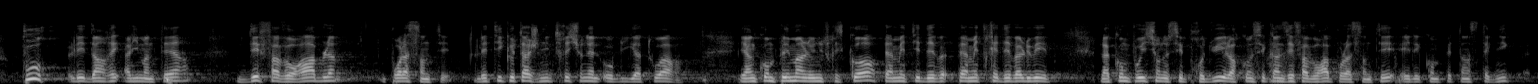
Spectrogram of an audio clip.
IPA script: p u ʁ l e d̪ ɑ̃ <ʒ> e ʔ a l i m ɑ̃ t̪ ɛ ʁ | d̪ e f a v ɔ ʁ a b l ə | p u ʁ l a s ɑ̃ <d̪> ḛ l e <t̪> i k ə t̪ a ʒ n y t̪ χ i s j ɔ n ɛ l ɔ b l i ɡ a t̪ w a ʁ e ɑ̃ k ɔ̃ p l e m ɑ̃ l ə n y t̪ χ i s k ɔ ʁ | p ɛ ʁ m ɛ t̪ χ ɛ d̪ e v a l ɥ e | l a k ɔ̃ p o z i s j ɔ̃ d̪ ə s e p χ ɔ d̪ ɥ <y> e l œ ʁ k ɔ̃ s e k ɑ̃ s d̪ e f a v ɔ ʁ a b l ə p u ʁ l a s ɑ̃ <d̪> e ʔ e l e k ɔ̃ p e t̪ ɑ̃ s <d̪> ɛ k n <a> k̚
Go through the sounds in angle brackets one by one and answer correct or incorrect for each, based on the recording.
incorrect: ʁ, incorrect: t̪, correct, incorrect: i, incorrect: t̪, incorrect: t̪, incorrect: i

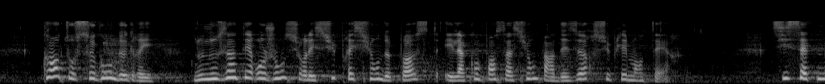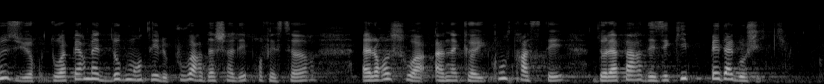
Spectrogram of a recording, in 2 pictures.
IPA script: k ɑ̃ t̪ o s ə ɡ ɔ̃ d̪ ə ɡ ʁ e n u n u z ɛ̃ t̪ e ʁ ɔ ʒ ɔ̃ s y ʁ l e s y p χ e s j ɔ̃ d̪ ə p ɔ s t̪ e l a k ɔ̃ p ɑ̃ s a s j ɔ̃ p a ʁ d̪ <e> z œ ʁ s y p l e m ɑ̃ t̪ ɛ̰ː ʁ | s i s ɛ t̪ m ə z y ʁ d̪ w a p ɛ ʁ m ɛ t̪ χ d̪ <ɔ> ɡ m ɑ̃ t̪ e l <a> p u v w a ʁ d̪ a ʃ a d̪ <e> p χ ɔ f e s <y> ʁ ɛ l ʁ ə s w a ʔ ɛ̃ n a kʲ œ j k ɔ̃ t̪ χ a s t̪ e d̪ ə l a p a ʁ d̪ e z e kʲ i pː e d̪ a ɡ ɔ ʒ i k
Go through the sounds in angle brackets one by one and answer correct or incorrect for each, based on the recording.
correct, correct, incorrect: ə, correct, incorrect: œ

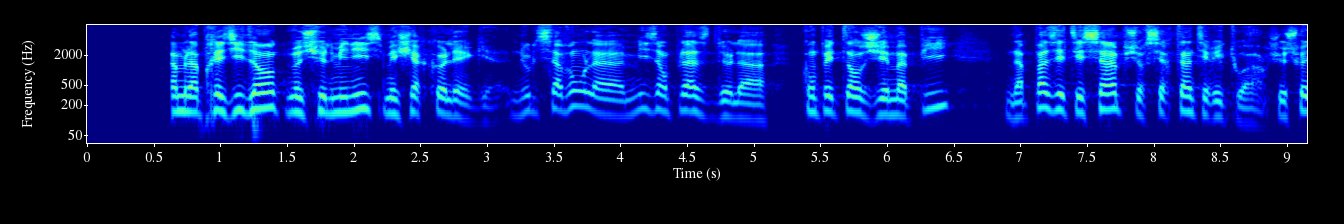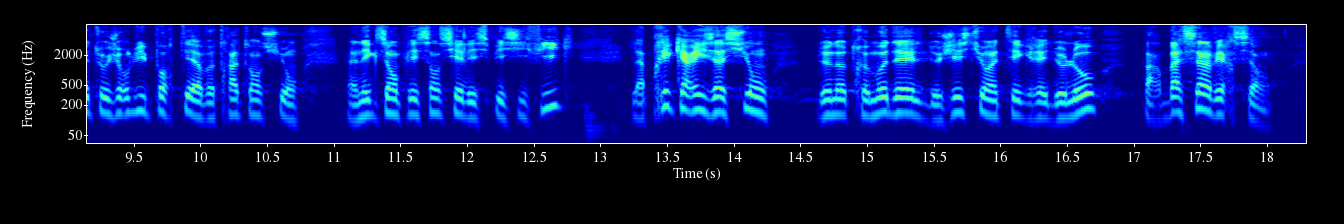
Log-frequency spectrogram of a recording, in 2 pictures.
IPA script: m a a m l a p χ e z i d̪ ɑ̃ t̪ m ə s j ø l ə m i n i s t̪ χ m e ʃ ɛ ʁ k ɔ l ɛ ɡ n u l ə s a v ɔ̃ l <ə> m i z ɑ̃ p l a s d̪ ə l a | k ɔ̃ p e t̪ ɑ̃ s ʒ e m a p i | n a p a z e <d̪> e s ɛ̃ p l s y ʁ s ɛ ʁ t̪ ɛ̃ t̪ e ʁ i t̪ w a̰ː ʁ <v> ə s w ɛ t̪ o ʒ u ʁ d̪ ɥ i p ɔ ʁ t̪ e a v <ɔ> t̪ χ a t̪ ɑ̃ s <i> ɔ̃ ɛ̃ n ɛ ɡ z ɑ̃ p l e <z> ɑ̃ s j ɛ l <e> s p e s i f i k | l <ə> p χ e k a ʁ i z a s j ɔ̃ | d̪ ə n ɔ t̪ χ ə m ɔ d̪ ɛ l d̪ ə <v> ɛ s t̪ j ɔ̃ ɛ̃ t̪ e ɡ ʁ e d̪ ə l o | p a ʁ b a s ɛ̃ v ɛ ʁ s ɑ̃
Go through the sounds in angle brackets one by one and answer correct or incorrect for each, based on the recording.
incorrect: a, incorrect: t̪, incorrect: ʒ, correct, incorrect: j, incorrect: s, correct, incorrect: a, incorrect: ʒ

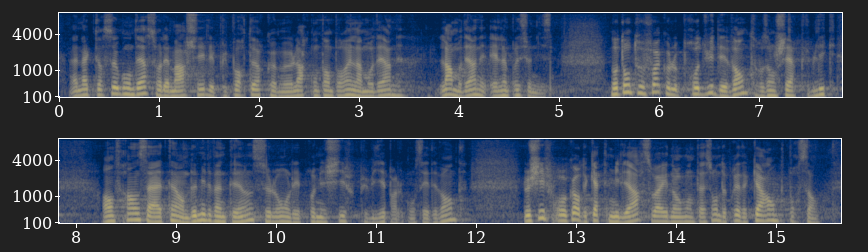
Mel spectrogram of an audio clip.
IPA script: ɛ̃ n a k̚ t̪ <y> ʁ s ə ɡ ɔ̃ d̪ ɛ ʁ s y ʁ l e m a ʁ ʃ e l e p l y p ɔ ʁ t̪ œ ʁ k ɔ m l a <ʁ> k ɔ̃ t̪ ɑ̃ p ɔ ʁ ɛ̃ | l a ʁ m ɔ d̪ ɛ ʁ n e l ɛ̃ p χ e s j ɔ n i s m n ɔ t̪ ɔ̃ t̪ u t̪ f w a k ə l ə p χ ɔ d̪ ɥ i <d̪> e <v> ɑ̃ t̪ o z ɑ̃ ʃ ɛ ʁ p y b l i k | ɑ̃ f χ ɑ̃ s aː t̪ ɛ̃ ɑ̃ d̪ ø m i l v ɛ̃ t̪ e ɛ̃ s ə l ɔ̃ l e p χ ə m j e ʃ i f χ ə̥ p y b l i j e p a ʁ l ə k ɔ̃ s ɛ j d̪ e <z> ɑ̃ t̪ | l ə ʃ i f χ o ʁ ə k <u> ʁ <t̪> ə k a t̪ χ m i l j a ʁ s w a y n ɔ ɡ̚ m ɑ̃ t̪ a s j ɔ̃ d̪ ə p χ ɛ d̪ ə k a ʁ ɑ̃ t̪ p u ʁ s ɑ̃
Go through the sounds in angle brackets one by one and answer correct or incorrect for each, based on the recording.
incorrect: œ, correct, correct, correct, incorrect: v, incorrect: ɔ, incorrect: d̪

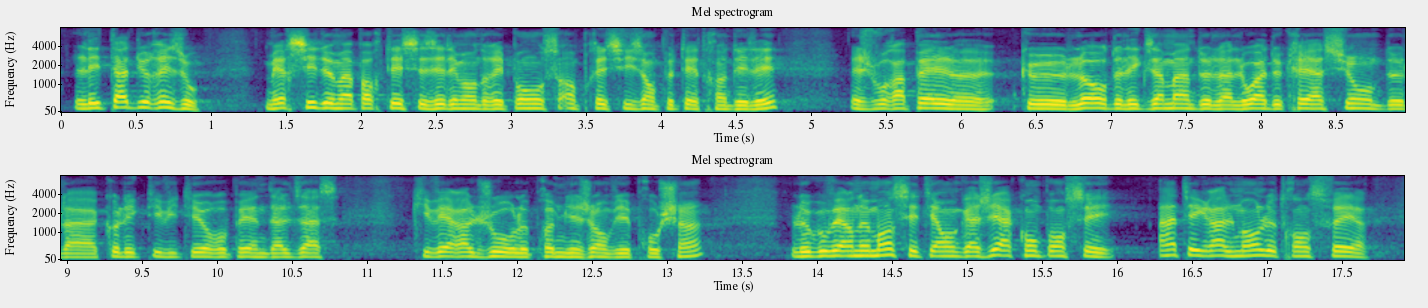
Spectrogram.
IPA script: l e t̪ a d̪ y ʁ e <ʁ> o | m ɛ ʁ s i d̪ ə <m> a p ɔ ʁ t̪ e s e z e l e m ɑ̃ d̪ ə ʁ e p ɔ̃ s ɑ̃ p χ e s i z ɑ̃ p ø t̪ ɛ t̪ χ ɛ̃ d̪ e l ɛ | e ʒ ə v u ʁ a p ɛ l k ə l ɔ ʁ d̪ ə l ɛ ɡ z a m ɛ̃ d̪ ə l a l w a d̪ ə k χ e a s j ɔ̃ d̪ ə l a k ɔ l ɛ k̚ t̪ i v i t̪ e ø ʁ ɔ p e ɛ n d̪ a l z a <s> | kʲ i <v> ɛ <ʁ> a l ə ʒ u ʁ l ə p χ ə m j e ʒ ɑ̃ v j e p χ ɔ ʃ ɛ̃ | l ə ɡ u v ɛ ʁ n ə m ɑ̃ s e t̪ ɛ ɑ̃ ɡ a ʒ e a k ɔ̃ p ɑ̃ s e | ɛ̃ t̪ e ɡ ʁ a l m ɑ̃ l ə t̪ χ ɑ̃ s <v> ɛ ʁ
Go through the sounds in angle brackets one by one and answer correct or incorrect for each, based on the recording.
incorrect: z, correct, correct, correct, correct, incorrect: f

